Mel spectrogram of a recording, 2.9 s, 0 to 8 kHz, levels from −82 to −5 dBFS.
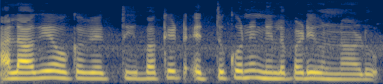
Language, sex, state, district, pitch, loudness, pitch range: Telugu, female, Telangana, Mahabubabad, 215 Hz, -17 LUFS, 210-225 Hz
